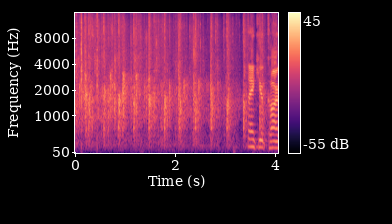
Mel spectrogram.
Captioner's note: applause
